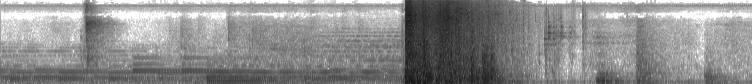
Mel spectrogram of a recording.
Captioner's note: crashing sound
